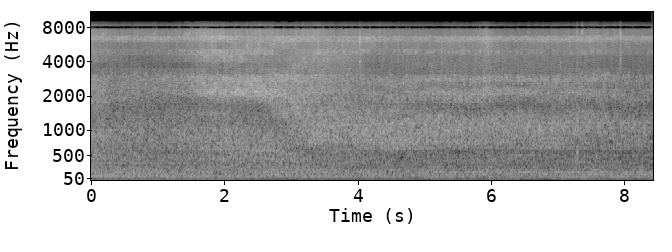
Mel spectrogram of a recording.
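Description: A tow truck idles at a night-time sheriff's checkpoint in Seffner, Florida, a steady low engine rumble under a broad outdoor hiss that runs unbroken and fairly distant, with no talking.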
